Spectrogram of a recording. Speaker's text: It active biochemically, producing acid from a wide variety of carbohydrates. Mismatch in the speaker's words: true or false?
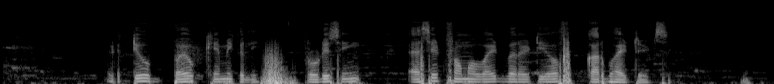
false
